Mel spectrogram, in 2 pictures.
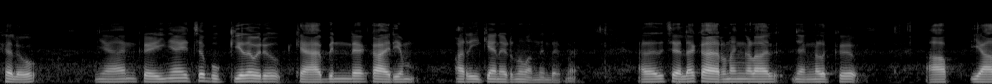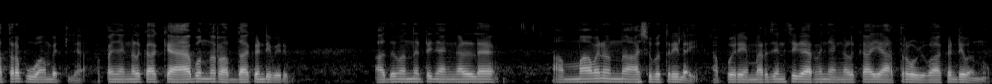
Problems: background sounds at intervals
